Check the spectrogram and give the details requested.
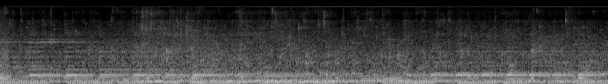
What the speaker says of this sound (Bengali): আমি এতে জলটা ঢালছি।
